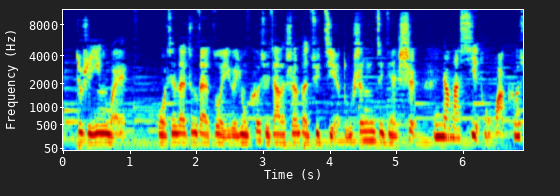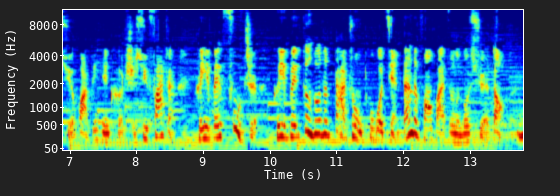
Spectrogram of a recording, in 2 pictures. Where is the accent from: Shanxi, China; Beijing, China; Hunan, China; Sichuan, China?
Shanxi, China; Datong; born there; 因为我是出生在山西的这么大同的某一个小农村里面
